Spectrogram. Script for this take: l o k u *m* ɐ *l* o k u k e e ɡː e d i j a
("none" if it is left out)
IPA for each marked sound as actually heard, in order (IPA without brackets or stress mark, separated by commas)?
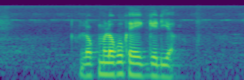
m, l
